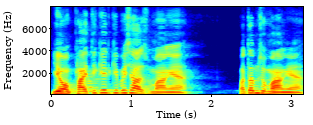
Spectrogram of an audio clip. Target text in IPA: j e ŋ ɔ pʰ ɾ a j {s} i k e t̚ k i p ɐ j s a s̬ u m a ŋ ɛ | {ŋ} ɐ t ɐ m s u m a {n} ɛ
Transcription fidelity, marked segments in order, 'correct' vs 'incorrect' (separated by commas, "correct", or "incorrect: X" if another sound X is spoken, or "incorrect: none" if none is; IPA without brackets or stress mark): incorrect: t, incorrect: m, incorrect: ŋ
